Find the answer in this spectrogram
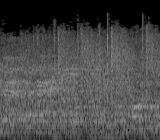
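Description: Crowd of spectators and coaches calling out and chattering in a steady hubbub, with a few short sharp slaps from the wrestlers hand-fighting on the mat.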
